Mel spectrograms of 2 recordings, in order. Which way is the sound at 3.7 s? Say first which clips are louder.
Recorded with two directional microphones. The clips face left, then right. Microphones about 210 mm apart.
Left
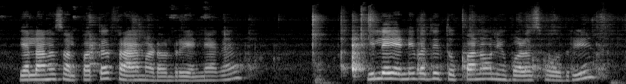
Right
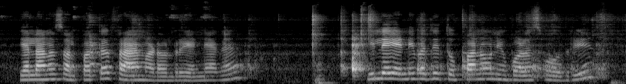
Left 5 dB; 35° left (ahead or behind).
